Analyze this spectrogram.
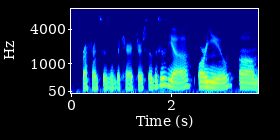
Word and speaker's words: Yue: So this is Ya or you. It's spelled Big like hiccups. Oh, I cannot YUE. speak. But it's I'm technically so quick. when you pronounce her name, it sounds like "yeah," which I It think is sounds like really funny.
